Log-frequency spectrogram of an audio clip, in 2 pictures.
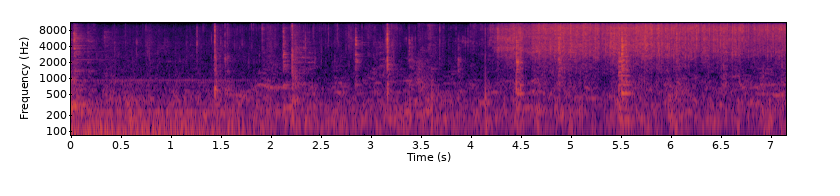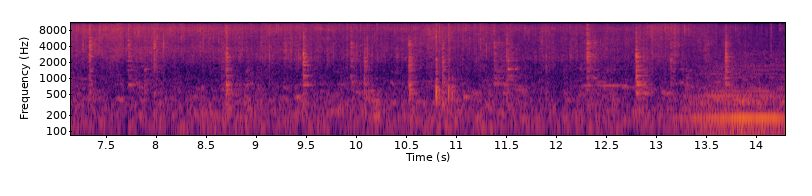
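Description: Pan-fried buns frying in oil in a large cast-iron pan: scattered pops and crackles at first, then about four seconds in a loud, steady sizzle sets in and holds, still dotted with sharp pops.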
